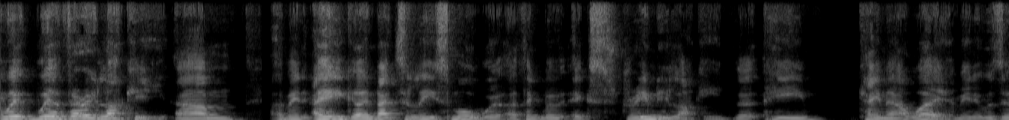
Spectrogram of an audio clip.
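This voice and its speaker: An older man from Britain, a guitarist and producer, giving thoughtful, rambling interview answers in a fairly low voice with many fillers.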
